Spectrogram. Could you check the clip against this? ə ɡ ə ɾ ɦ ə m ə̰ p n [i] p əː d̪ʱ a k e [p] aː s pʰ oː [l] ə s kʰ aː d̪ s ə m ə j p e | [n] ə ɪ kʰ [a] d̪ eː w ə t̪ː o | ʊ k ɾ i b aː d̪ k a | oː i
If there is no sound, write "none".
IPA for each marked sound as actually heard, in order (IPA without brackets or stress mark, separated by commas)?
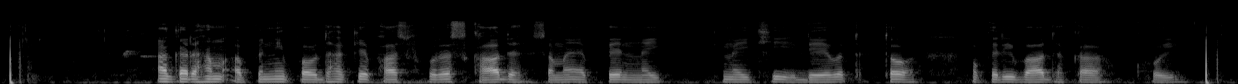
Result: i, pʰ, ɾ, n, i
